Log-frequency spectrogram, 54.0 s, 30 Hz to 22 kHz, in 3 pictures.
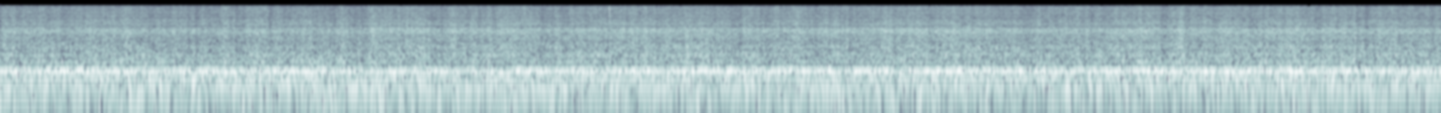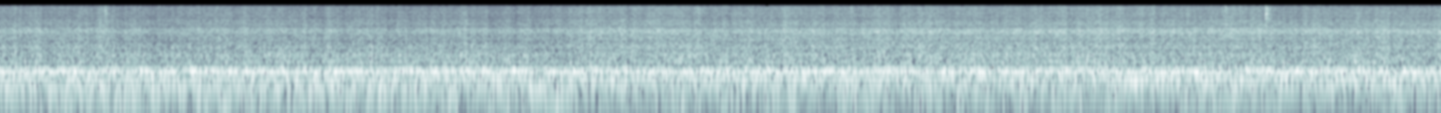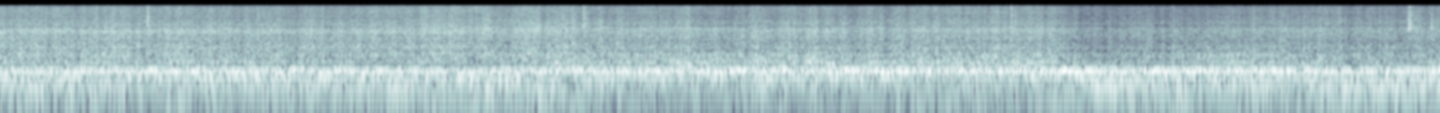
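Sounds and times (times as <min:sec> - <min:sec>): turboprop engine drone: 0:00.0 - 0:54.0.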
